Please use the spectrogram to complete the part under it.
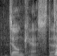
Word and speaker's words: Doncaster: What happened with, is it Doncaster? How do you pronounce it? – Doncaster. – Doncaster.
